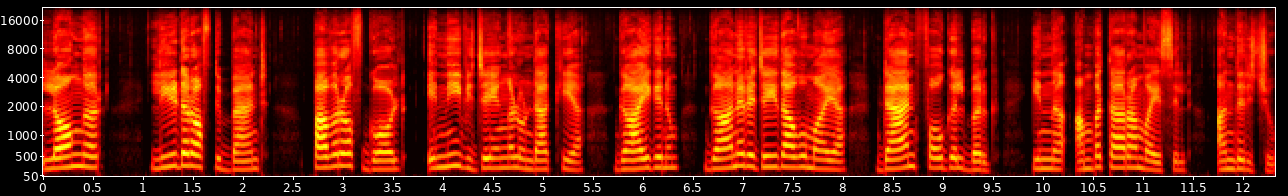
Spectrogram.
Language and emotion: Malayalam, neutral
